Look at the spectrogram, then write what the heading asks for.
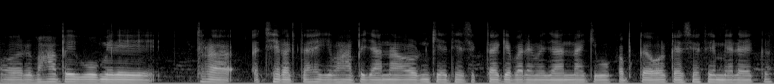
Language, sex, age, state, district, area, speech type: Hindi, male, 30-45, Uttar Pradesh, Lucknow, rural, spontaneous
